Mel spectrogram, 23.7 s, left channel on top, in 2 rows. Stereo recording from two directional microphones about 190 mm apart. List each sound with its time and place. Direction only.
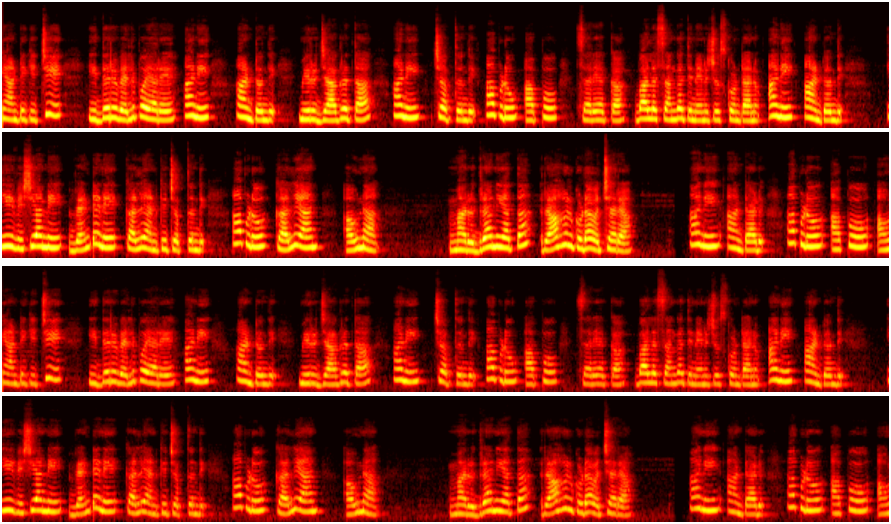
0.0 s a woman's voice: 45° left (ahead or behind)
